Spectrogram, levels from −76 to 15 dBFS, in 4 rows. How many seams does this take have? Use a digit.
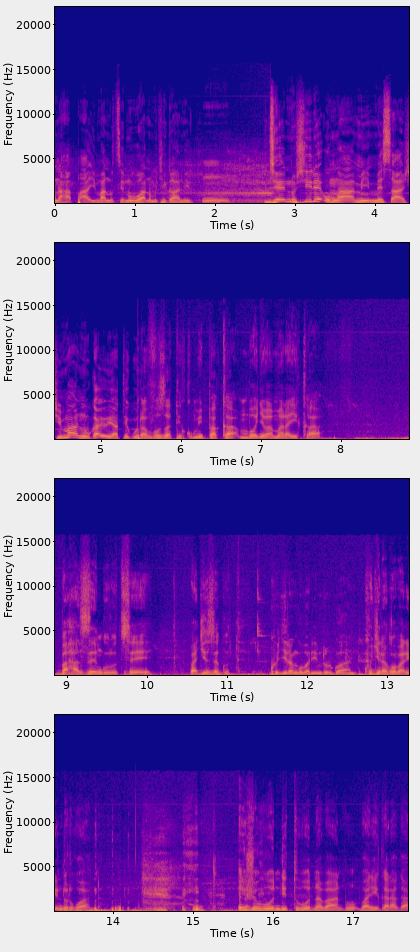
1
